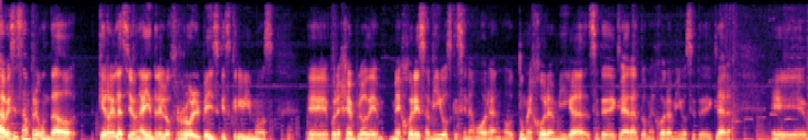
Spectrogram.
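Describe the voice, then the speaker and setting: Hesitant young man chatting over music. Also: fairly low pitch. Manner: hesitant, rambling, repeats phrases. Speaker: co-host of a video podcast. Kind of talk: casual chat. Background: background music.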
